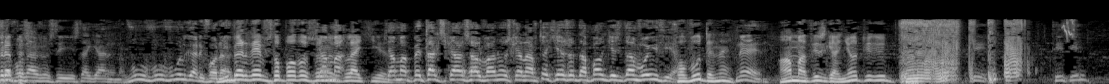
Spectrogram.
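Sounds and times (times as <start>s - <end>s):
fart-like raspberry: 9.0s - 10.4s.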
